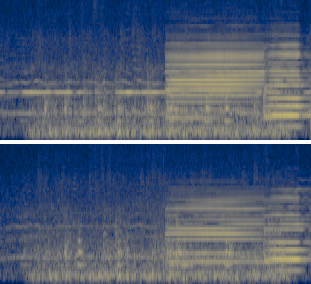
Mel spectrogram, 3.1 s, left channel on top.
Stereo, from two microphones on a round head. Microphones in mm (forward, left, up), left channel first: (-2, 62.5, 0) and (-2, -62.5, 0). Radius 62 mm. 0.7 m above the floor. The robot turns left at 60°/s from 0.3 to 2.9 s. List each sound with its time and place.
1.7 s a violin: 110° left, 2 m; by 3.0 s 40° left, 2 m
